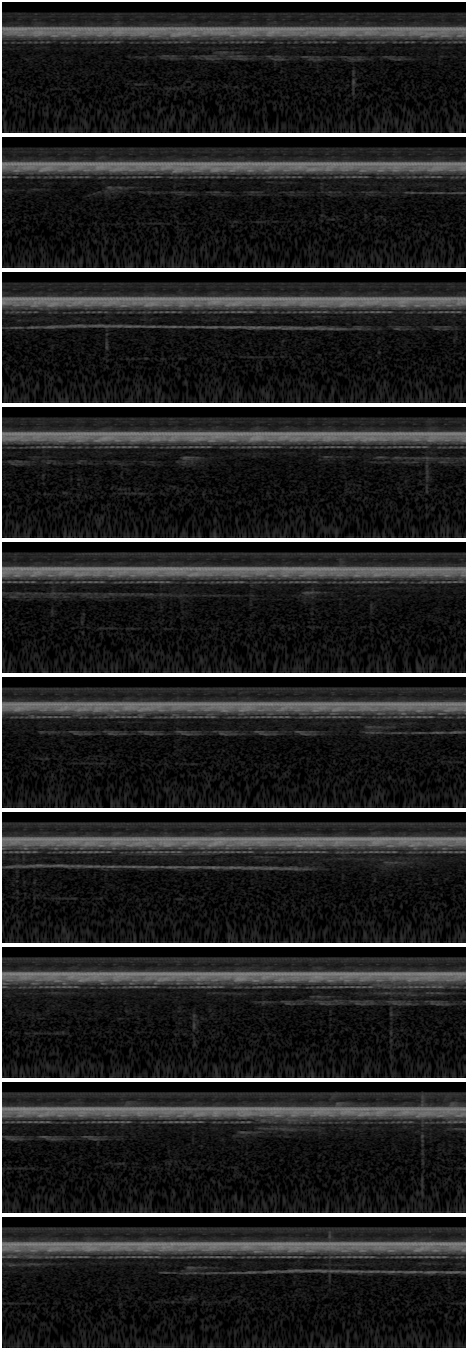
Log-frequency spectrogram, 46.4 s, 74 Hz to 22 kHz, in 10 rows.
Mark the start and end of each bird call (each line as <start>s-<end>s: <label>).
0.0s-6.1s: Black-faced Antthrush (Formicarius analis)
0.0s-26.5s: Goeldi's Antbird (Akletos goeldii)
0.0s-46.4s: Gray-fronted Dove (Leptotila rufaxilla)
1.2s-2.5s: Plumbeous Pigeon (Patagioenas plumbea)
3.8s-5.3s: Little Woodpecker (Dryobates passerinus)
7.7s-8.6s: Plumbeous Pigeon (Patagioenas plumbea)
8.4s-12.9s: Rufous-fronted Antthrush (Formicarius rufifrons)
15.5s-21.9s: Black-faced Antthrush (Formicarius analis)
26.6s-44.1s: Black-faced Antthrush (Formicarius analis)
26.7s-31.1s: Rufous-fronted Antthrush (Formicarius rufifrons)
31.6s-35.6s: Thrush-like Wren (Campylorhynchus turdinus)
34.8s-38.4s: Goeldi's Antbird (Akletos goeldii)
35.7s-46.4s: Cobalt-winged Parakeet (Brotogeris cyanoptera)
43.1s-46.4s: Rufous-fronted Antthrush (Formicarius rufifrons)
